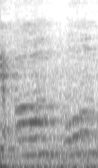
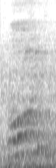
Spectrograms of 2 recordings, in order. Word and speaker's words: ओम: ओम कैसे शब्द बना है, आ उ ओ ओम, लास्ट में तो ओम पूरा रहता है, ये सिर्फ माँ रहता है ना। तो आ उ और माँ, तीन चीजों का उच्चारण करते हैं। सबसे पहले आ, फिर उ, फिर माँ। तो ये तीन कंप्लीट शब्द बनाते हैं ओम को।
